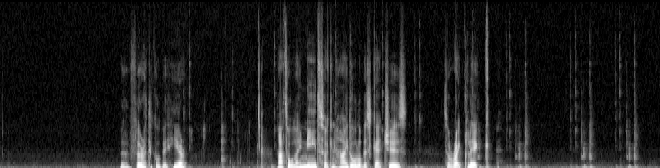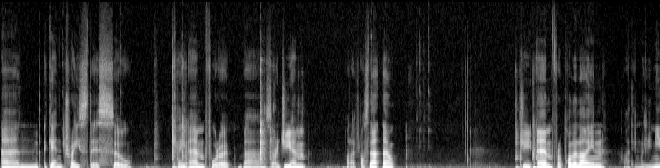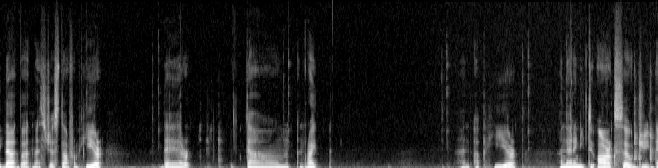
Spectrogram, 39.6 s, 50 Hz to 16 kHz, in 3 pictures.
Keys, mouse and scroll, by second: 3.7 click, 4.4 middle click, 4.6 click, 6.6 click, 6.9 space, 7.5 click, 8.3 right click, 9.3 click, 9.6 space, 10.1 click, 10.3 space, 11.4 click, 11.6 space, 12.3 click, 12.5 space, 13.4 middle click, 13.6 click, 15.5 click, 16.4-17.3 typing, 18.4 Escape, 18.6 Escape, 19.1 g, 20.5 click, 21.5 click, 21.7 click, 23.5 g, 23.8 m, 24.7 scroll up 2, 27.0-27.6 scroll up 4, 28.0 click, 29.4 click, 30.0-30.7 scroll down 4, 30.8 middle click, 32.1 click, 35.2 click, 36.8 click, 37.7 right click, 39.1 g, 39.4 a.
